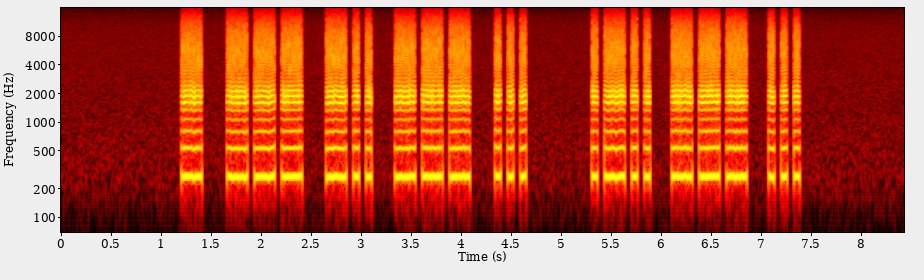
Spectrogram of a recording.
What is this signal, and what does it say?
Morse code, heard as a buzzer, hand-sent with a paddle, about 19 wpm. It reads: TODOS LOS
